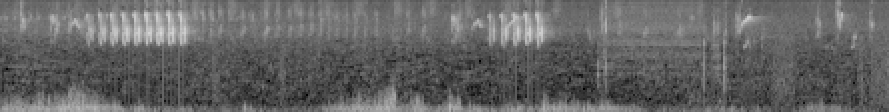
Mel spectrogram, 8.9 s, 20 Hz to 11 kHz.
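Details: Grey-breasted Prinia (Prinia hodgsonii) at Bundala National Park, Hambantota, Southern Province, Sri Lanka, in January 2019; two short bursts of rapid, high, buzzy trilled notes, the first longer, over loud low rumbling background noise.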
